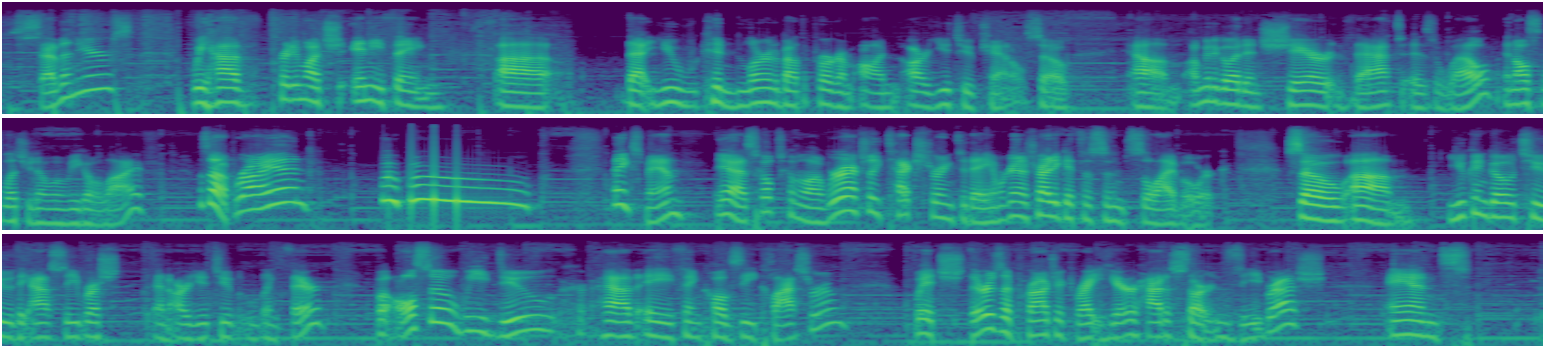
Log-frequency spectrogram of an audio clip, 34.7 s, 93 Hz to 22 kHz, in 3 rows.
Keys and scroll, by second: 12.9 ctrl+v, 13.6 Return, 25.4-26.6 typing, 27.9 Return.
